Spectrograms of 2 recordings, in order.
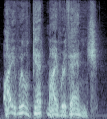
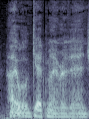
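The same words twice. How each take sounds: First: The voice is at its normal pitch. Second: The voice is pitched slightly deeper.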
